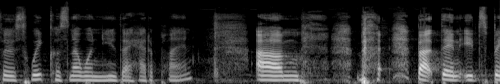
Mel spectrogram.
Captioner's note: laughs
